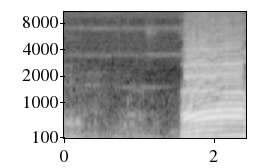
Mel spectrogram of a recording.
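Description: A man's voice amplified through a microphone: after a short pause, about a second and a half in, he starts one long, loud, steady drawn-out vowel at an even pitch.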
